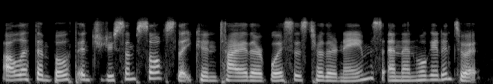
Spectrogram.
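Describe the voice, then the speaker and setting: A woman's voice: mid-range voice, fairly quick, dry recording. Woman hosting a dry-sounding interview. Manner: casual, asks long questions with fillers. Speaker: podcast host, news editor.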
